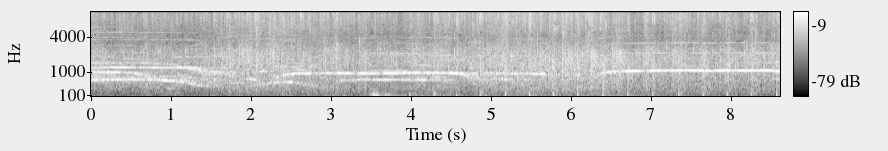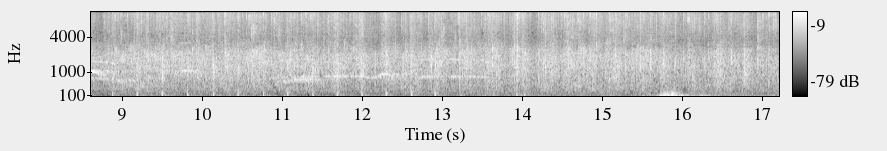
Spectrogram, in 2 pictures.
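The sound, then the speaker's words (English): An audience claps steadily and densely for over fifteen seconds to praise God, with scattered shouts and whoops of praise rising above the sustained applause. “I'm going to give y'all 10 seconds to just praise him. Clap, yell, shout, do whatever you want to do.”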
